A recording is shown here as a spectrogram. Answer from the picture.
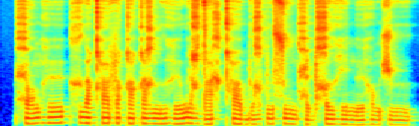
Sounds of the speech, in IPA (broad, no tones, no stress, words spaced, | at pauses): ħɔŋɦø | xɯɐ̯qʰœfə qəqiʁ ŋɯ ɦøwiʁ dˤex qʰobɯʁpɯ suŋħɪb χɯɦe ŋøɦɔŋ ʃɯ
